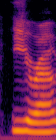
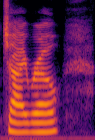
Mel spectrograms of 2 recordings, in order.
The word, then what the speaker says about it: gyro: Euro yes it's pronounced Euro not gyro I think there's like a little roll to it too cuz we kind of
